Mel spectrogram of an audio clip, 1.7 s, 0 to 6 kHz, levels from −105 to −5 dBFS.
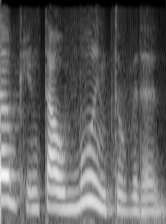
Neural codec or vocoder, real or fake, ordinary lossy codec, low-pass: codec, 16 kHz, 1 kbps, X-Codec, HuBERT features, trained on LibriSpeech; fake; none; 5.4 kHz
